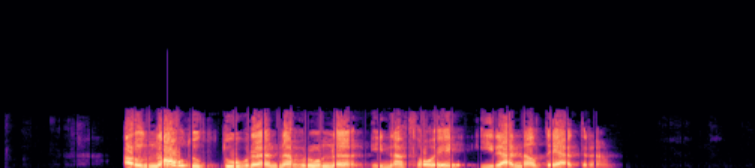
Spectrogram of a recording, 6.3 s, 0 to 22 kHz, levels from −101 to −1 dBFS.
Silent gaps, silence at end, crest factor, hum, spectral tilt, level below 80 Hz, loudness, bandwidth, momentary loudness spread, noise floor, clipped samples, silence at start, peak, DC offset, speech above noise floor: none; 1.2 s; 14 dB; none; -4 dB/octave; -50 dBFS; -12 LUFS; 7.8 kHz; 9 LU; -66 dBFS; under 0.1%; 1.05 s; 0 dBFS; under 0.1%; 54 dB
